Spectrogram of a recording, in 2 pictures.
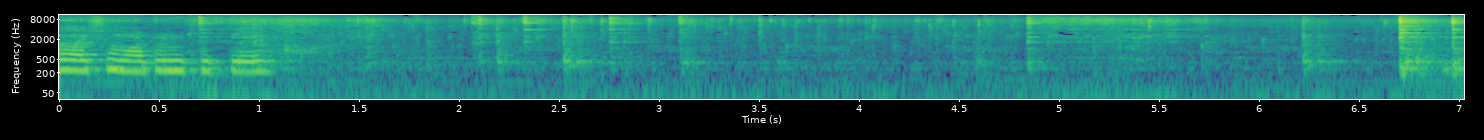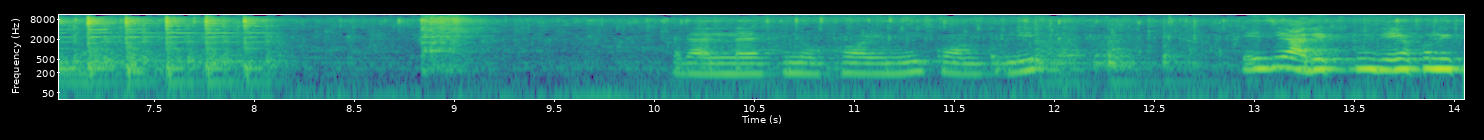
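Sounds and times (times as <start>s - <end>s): faint frying sizzle: 0.0s - 14.0s
metal spatula scraping pan: 0.6s - 3.3s, 4.8s - 5.8s, 8.8s - 9.3s, 11.8s - 12.7s.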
